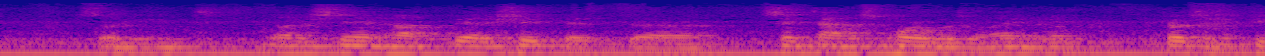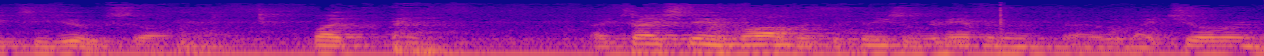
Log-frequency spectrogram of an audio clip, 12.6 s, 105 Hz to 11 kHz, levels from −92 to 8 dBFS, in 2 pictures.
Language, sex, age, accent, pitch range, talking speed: English, male, 50-69, American, 110-125 Hz, 180 wpm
